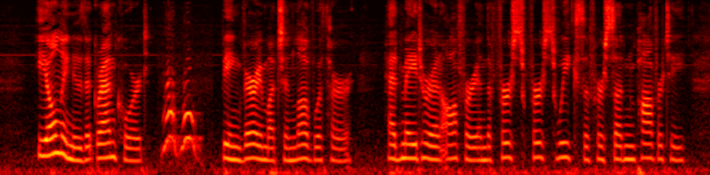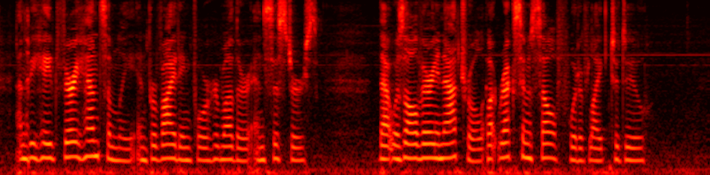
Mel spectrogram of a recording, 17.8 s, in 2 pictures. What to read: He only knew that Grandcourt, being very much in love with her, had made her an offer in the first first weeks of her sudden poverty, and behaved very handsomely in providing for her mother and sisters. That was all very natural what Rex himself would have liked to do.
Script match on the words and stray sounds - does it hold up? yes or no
no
